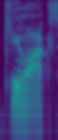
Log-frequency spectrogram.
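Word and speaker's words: Kilaak: your version relax yeah key locks is how they say it in there yeah yeah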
